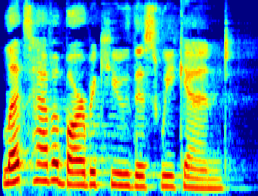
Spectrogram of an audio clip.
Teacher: stress barbecue and weekend. So, it sounds lively and friendly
